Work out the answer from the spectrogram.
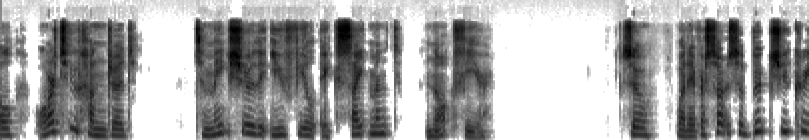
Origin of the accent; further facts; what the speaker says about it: Scotland, United Kingdom; now in Texas, United States; I'm a Scottish Texan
